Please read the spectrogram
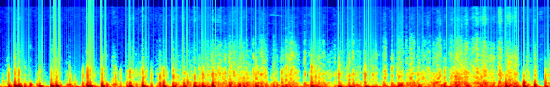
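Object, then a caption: Foam microphone windscreen. A soft, porous black foam windscreen on a microphone is scratched and squeezed with fingertips and nails. It produces a dense, rapid stream of deep, muffled thumps and rumbling crackles, almost entirely low-pitched with no bright content, continuing for about four seconds.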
